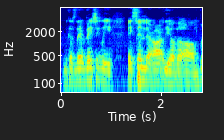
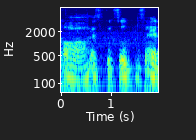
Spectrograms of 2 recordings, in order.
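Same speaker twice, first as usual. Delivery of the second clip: soft, higher, mock-tearful sympathy; saddened reaction; 4 semitones higher, 8 dB quieter, slower than usual. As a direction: coo it softly as if moved. Reacting to the deathbed scene.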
